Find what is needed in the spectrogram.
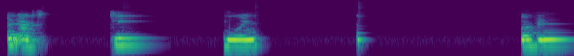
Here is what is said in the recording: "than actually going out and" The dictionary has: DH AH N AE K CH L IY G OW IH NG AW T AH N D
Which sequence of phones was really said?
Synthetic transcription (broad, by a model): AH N AE K CH L IY G OW IH NG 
